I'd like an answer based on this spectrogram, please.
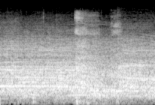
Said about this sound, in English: He queued that boo up just for me.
